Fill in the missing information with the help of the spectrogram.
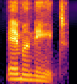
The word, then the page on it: emanate: Indian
